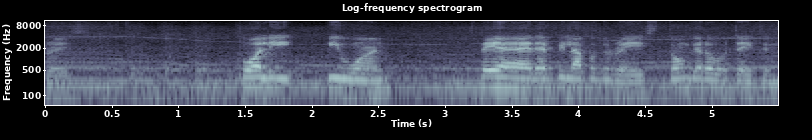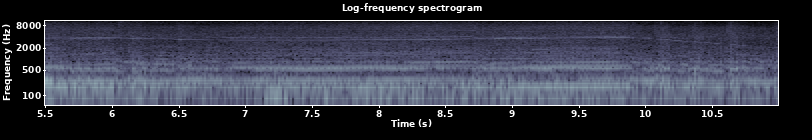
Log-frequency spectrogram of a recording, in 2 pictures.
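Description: A racing car engine whines at high revs, shifting pitch with gear changes.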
